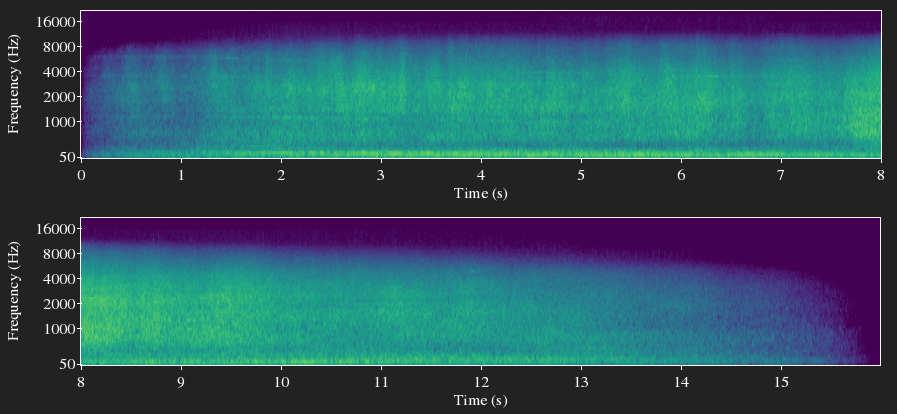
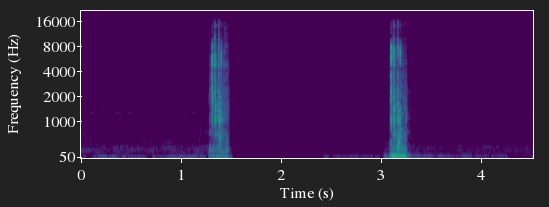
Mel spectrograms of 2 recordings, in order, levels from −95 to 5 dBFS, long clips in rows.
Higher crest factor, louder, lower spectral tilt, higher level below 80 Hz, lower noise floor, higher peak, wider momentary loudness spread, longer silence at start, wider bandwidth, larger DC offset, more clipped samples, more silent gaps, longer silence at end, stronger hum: second, 20 dB vs 34 dB; first, -19 LUFS vs -38 LUFS; first, -4 dB/octave vs -1.5 dB/octave; first, -46 dBFS vs -54 dBFS; second, -68 dBFS vs under -90 dBFS; first, -2 dBFS vs -12 dBFS; first, 20 LU vs 13 LU; second, 0.25 s vs 1.3 s; second, 10.5 kHz vs 16 kHz; neither; neither; neither; first, 1.5 s vs 1.25 s; neither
